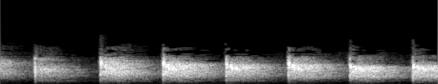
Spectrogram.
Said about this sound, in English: That's applause.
